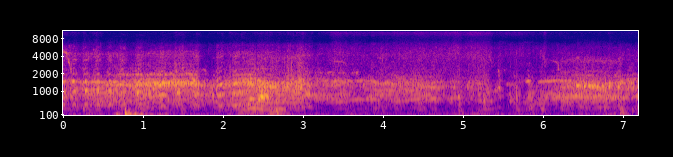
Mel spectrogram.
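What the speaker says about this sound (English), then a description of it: "those broiler chickens are OMG. So loud" Broiler chickens on a farm clucking loudly in the morning, a dense continuous flock of clucks and squawks, with a person speaking briefly over them.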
